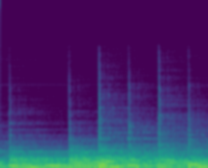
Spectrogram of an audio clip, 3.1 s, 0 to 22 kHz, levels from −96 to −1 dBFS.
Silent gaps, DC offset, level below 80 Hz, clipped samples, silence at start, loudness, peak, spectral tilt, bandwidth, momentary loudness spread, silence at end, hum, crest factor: none; under 0.1%; -44 dBFS; under 0.1%; 0 s; -23 LUFS; -8 dBFS; -8.5 dB/octave; 8.4 kHz; 5 LU; 0 s; none; 16 dB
